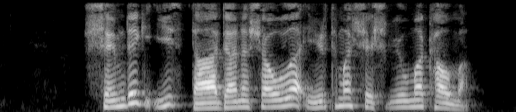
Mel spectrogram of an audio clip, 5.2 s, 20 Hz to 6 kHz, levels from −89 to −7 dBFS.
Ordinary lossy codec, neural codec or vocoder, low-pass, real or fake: MP3, 48 kbps; none; 5.4 kHz; real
